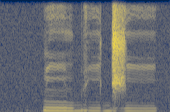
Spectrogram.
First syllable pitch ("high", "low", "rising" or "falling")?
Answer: high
